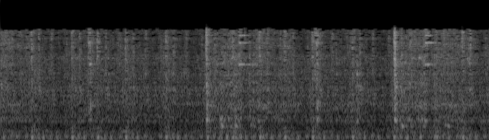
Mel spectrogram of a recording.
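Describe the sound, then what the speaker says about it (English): A go-kart engine idles steadily at a track before a race, a continuous low rumble with a few brief revs and clicks, fairly close and with no talk. "Get ready to do some go-kart racing."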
